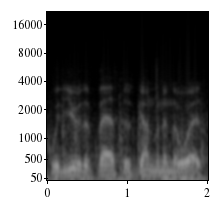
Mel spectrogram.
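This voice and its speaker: Sneering frontier henchman played by a man, low folksy drawl, dull, hissy old radio recording. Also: steady tone, fairly quick, natural voice. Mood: sly, sneering. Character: sly male outlaw henchman, obedient and sneering. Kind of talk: old-time radio Western acting.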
